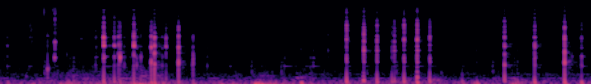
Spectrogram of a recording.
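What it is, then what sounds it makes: Glass mason jar with metal lid. A small, clear, empty glass mason jar with a silver metal screw lid is held in both hands and tapped and scratched with long painted nails. Quick, sharp, bright clicks ring with a faint glassy tone, mixed with soft scratching, and several taps cluster together over a quiet background.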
